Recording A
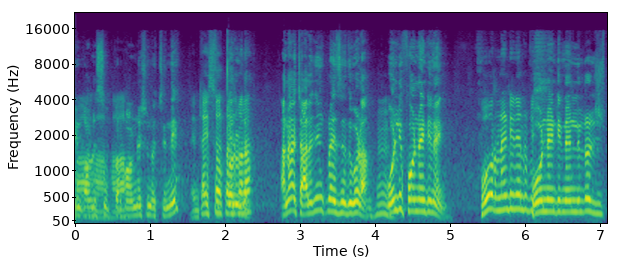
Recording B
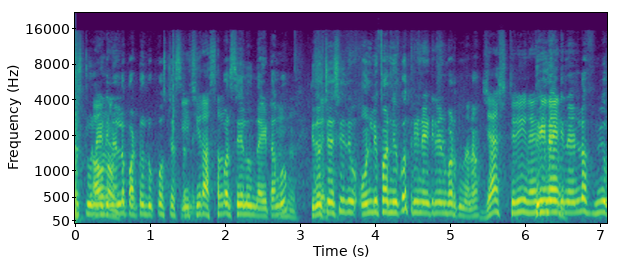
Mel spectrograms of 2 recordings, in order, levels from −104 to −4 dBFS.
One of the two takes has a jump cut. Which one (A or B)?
B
